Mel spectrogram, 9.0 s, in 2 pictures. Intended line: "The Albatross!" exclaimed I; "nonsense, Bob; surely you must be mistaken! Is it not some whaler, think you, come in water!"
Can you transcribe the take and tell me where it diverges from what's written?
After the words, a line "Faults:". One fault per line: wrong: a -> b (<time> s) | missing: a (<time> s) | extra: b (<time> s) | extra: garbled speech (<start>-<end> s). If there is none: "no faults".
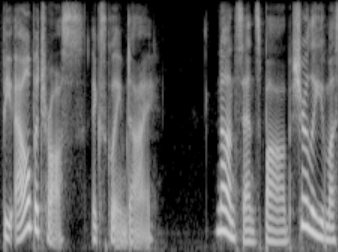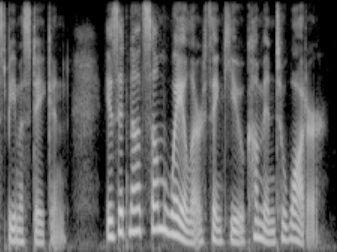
"The Albatross!" exclaimed I; "nonsense, Bob; surely you must be mistaken! Is it not some whaler, think you, come in to water!"
Faults:
extra: to (8.2 s)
